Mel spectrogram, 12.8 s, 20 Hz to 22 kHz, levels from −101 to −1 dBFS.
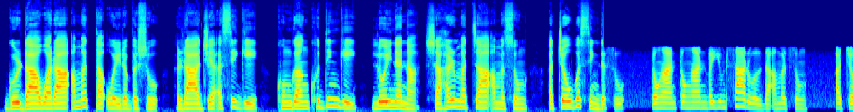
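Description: Speech that, from 9.05 s to the end, turns dull and boxy, with nothing above 3.8 kHz, a level drop of roughly 5 dB, a faint new noise floor and no gap at the change. This is likely an input switched to a poorer device. A spectrogram shows the upper band abruptly cut off there, and the waveform steps down in amplitude.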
